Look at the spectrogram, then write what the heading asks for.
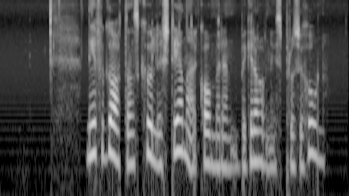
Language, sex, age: Swedish, female, 34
